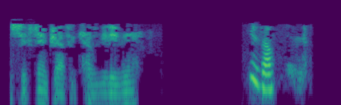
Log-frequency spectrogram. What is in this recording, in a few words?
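Sheriff Dispatch, Scanner audio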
